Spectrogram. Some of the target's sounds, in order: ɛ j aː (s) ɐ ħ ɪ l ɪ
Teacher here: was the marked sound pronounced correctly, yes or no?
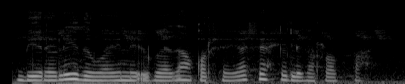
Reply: no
